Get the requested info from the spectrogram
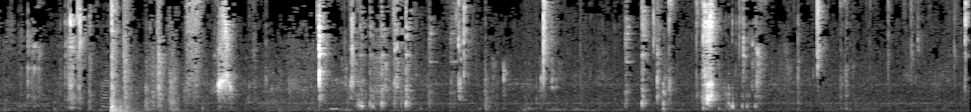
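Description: Steamed blue crab being picked apart by hand and eaten: a string of short sharp clicks and snaps of shell and mouth sounds, with a dull thump about a second in.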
